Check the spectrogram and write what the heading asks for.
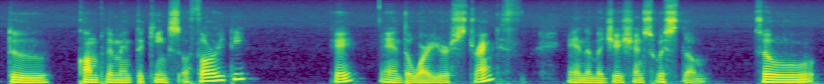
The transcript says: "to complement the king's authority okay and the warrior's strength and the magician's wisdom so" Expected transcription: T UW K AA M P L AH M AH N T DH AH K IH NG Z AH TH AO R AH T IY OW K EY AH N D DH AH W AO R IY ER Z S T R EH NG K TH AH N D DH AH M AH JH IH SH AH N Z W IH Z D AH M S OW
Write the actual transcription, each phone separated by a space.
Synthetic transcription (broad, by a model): T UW K AA M P L AH M AH N T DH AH K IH NG S AH TH AO R AH T IY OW K EY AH N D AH W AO R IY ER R S T R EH NG K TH AH N D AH M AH JH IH SH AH N S W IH S D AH M S OW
